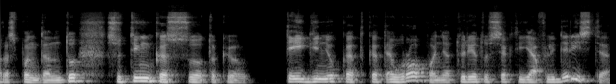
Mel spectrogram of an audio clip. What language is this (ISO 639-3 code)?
lit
